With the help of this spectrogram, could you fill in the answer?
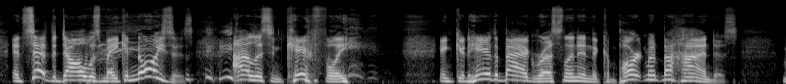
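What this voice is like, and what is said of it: Put-on Australian accent. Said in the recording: “Yeah, I've got the right accent ... yeah, an Australian accent.”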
